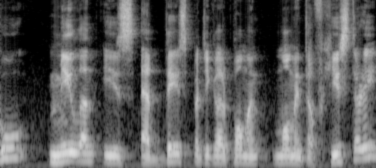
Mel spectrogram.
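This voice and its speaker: A man with a non-native accent speaks with lively intonation. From Ukraine. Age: 40s. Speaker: podcast host. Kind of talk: podcast interview. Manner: halting.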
